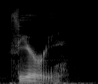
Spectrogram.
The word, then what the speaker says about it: theory: Next word, theory. 3 syllables. I know, it sounds like 2 syllables, but believe me, it's 3. If you break it down, you can kind of hear 3 syllables, but native speakers say it quickly, so it's hard to make out.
